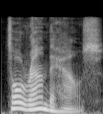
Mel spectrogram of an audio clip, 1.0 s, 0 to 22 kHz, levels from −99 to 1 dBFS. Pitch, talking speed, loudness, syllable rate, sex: 150 Hz, 290 wpm, -16 LUFS, 6.1 syllables/s, male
